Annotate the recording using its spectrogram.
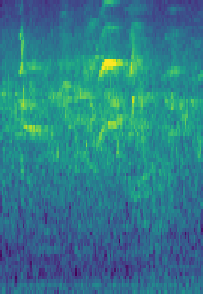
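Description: Outdoor park ambience: a few short, faint bird chirps over a steady low background noise.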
